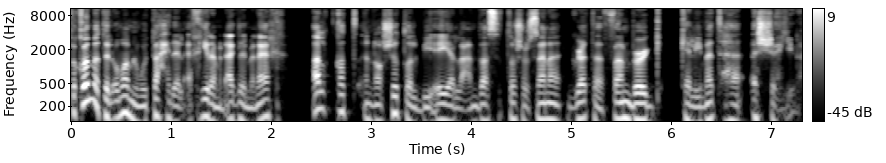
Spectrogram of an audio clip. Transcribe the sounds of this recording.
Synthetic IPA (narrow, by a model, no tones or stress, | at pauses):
fiqimːælʔʊmæmælmʊt̪ːaħɪd̪ælʔæ̰xiːɾæmɪnʔæɡlɪlmɪnæːx | ʔɑlqɑt̪ɪnːɑːʃɨt̪ˤɑlbiːʔɪjːælːiʕa̰nd̪æhæsɪ̥t̪ːɑːʃɑɾˤsænæɡɾæt̪æfænboɾɡkælɪmæt̪hææʃːæhḭːɾæ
